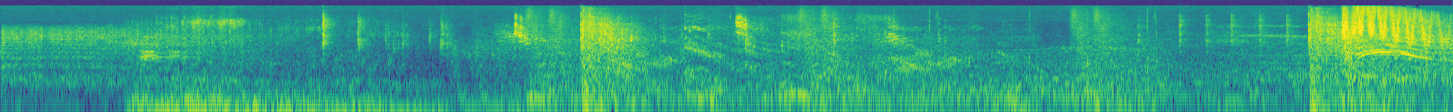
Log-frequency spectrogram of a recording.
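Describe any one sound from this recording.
Heavy footsteps of a giant creature thud on the floor.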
